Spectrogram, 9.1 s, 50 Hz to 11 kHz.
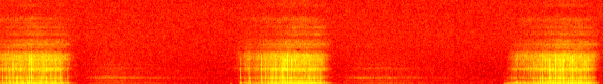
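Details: Three steady, coarse snores on breathing in, around 16 a minute, with quiet breaths out between; sound-effect recording of snoring.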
